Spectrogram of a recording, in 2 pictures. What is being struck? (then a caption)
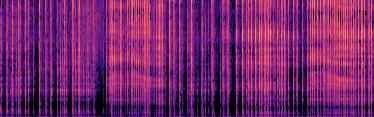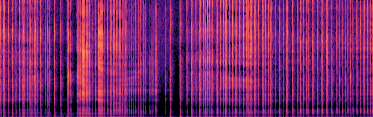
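Clear plastic cassette tape case. A small, hollow, clear plastic cassette tape case is tapped on its edges with two green plastic stick tools. Rapid, dense runs of bright, clicky plastic taps follow one another with only brief pauses. Each tap dies away almost at once with little low-end body.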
